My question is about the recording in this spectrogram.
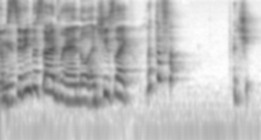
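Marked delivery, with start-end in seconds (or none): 1.8-2.3 hushed-up imitation of a shocked friend; high, stunned little quote; mock shocked friend. Friend spotting the marks at brunch, mock shocked.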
